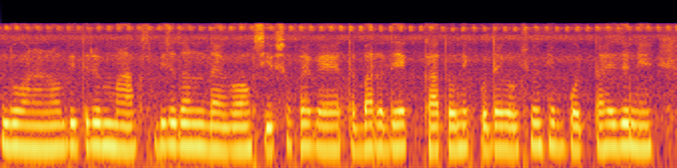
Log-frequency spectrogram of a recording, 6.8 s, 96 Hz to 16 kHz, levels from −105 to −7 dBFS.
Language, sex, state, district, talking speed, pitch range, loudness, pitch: Chakma, female, Tripura, Unakoti, 150 wpm, 175-185 Hz, -15 LUFS, 180 Hz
